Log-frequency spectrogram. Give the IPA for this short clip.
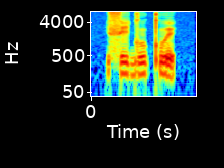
s i ɡ u kʷʼ ɪ

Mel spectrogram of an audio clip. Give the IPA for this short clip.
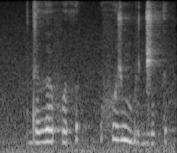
d ɘ˧ ð ɵ˦ f ʊ˧ θ | f u˦ ʒ m b ɪ˨ d͡ʒ ɘ˨˦ k

